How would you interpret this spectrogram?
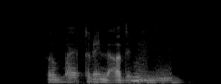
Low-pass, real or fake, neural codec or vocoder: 7.2 kHz; fake; codec, 16 kHz in and 24 kHz out, 0.6 kbps, FireRedTTS-2 codec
